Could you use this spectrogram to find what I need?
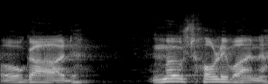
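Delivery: put-on churchy prayer voice, deep and very slow. Mocking people who change their voice when they pray, in a put-on praying voice. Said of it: "they change their voice when they start praying".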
